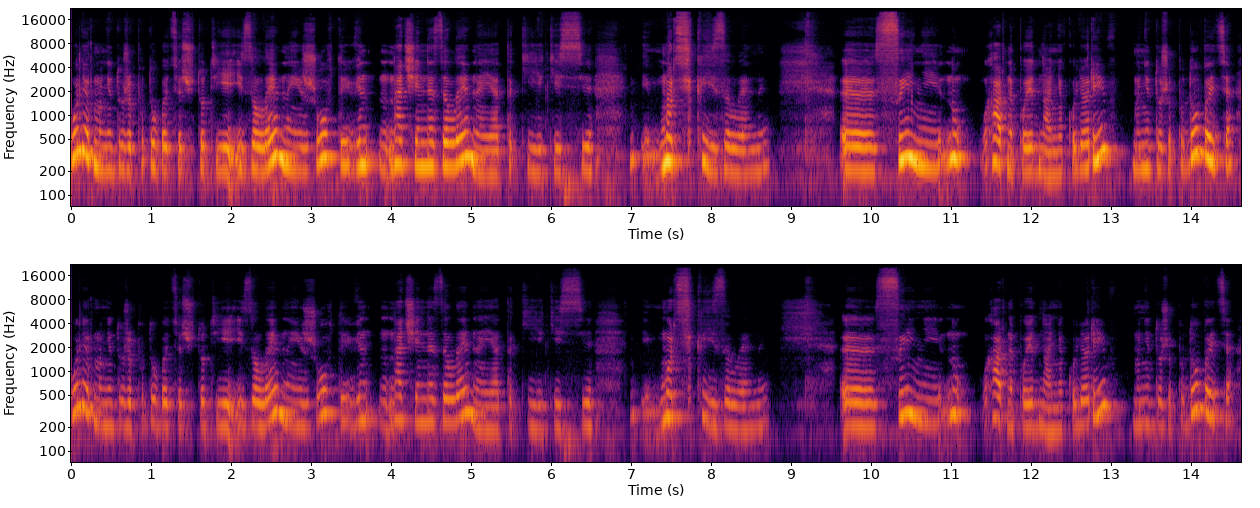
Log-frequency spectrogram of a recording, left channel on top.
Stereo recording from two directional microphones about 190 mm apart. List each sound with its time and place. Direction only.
0.0 s a sound: 40° left (ahead or behind)
0.7 s speech: 40° left (ahead or behind)
9.6 s speech: 40° left (ahead or behind)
